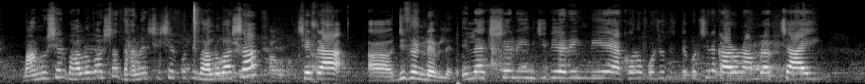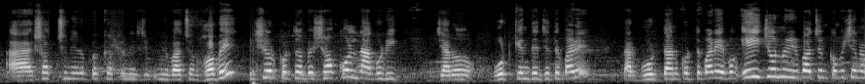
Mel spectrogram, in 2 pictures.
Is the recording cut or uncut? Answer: cut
